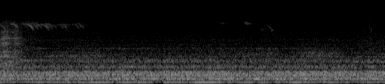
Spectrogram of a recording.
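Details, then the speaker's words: Hcalory TB MAX diesel heater ramped down to power level one (about 20–31 watts): soft, even hum with gentle airy whir, no rattles or surging; normal quiet low-power running. "And can you hear it quietening down? And if you watch the you can see it's gone down to one bar on the power there now. So that's the noise on number one"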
